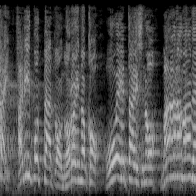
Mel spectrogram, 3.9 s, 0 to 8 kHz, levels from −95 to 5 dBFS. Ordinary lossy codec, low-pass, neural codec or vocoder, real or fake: none; 7.2 kHz; codec, 16 kHz, 16 kbps, FreqCodec, larger model; fake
